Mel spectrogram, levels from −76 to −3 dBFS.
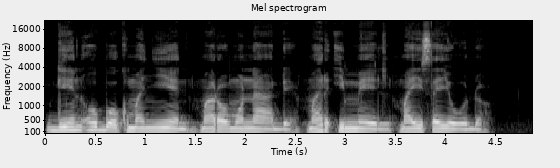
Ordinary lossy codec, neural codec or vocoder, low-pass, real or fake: none; none; none; real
